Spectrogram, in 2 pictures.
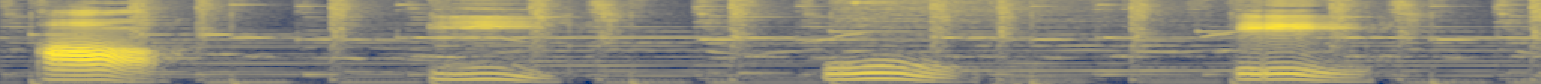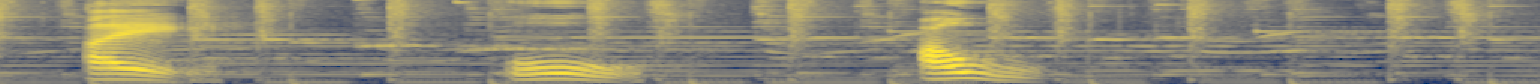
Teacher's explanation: दीर्घ स्वर जिनका उच्चारण अधिक समय में और ऊंचे स्वर में किया जाता है, दीर्घ स्वर कहलाते हैं, जैसे आ, ई, उ, ए, ऐ, ओ, औ।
